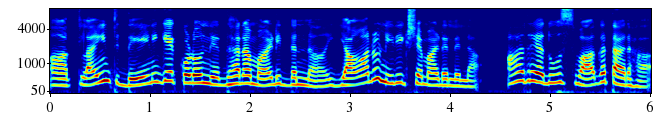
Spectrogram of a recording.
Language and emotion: Kannada, surprised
